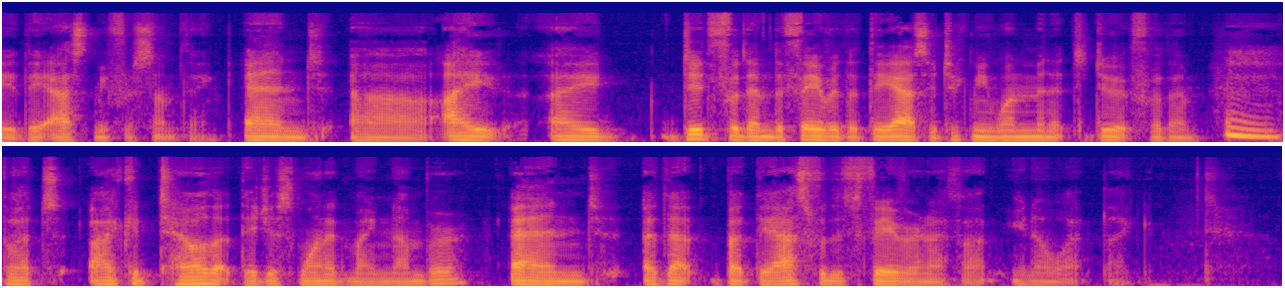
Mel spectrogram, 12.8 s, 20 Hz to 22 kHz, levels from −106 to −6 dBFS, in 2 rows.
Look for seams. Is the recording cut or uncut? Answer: cut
